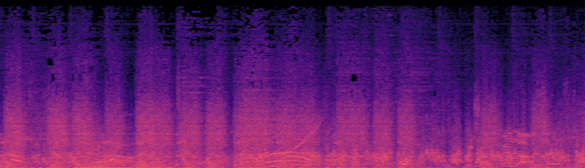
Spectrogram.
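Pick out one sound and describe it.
Blades swish and clang repeatedly in a loud, busy fight.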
